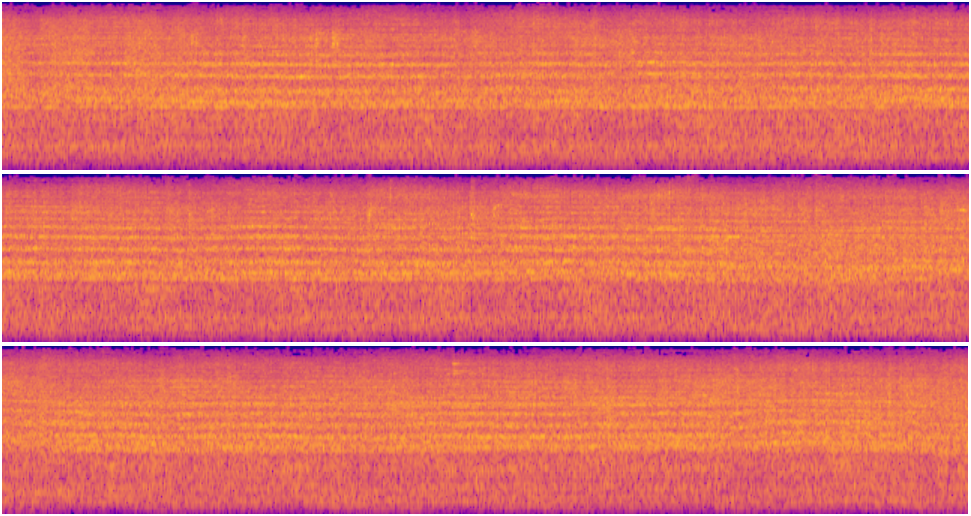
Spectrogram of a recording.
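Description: Container freight train wagons rolling steadily past, with several high steady squealing tones over the wheel noise.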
